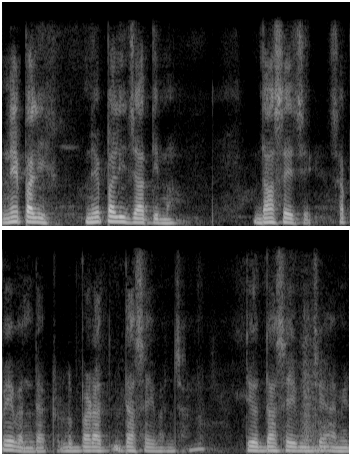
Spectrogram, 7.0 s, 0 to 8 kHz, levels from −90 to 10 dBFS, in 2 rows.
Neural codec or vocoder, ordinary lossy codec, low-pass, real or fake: codec, 16 kHz in and 24 kHz out, 1 kbps, XY-Tokenizer; AAC, 48 kbps; 7.2 kHz; fake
